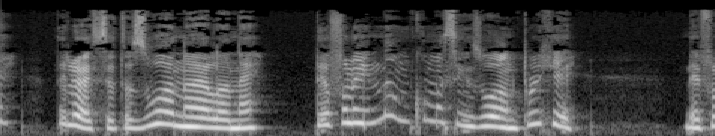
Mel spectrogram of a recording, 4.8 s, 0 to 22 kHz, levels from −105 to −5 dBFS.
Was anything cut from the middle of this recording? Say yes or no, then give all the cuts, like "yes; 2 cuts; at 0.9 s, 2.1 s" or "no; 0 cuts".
no; 0 cuts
